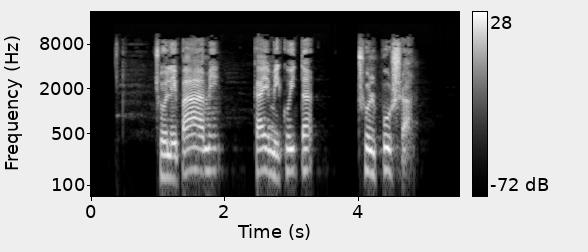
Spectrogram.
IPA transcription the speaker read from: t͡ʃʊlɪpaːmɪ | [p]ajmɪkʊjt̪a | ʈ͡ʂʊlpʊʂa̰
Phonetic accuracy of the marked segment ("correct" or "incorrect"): incorrect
